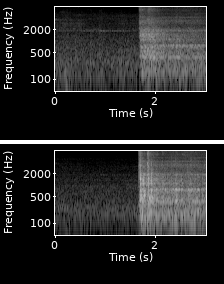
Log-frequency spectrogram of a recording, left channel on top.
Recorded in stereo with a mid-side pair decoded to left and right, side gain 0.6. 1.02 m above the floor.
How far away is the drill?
About 0.5 m.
